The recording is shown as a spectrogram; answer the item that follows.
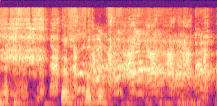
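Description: Several men laughing at once, their chuckles and snickers overlapping in a continuous stretch of laughter.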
